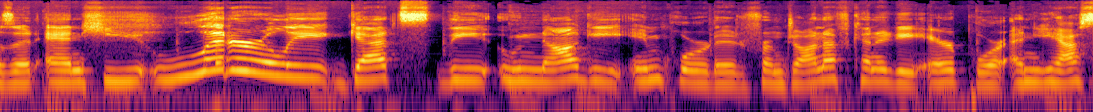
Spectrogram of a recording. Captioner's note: none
